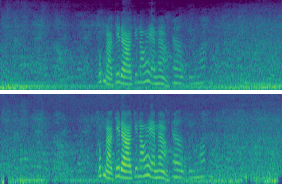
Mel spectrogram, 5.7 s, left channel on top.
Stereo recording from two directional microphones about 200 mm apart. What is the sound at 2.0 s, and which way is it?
A woman's voice, 20° right (ahead or behind).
